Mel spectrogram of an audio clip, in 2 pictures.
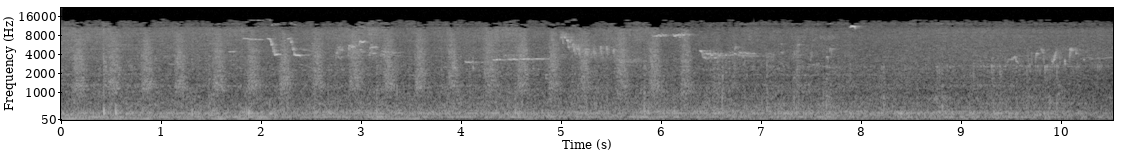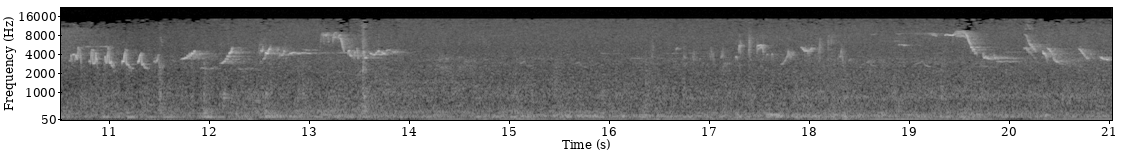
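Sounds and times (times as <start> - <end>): steady low rumble: 0.0 - 11.9
small birds chirping and trilling: 1.0 - 8.2, 9.1 - 21.0.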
